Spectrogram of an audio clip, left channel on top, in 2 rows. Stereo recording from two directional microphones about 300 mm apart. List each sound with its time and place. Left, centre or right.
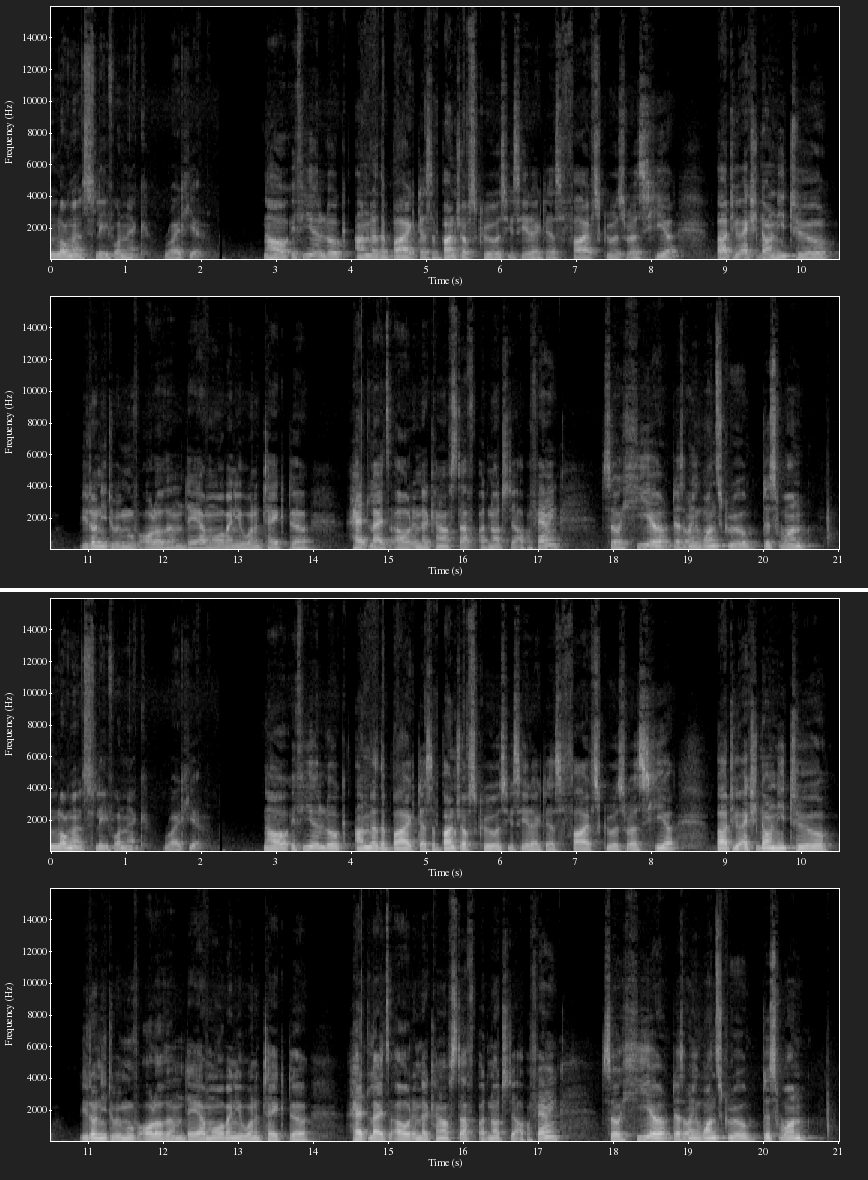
0.0 s speech: centre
